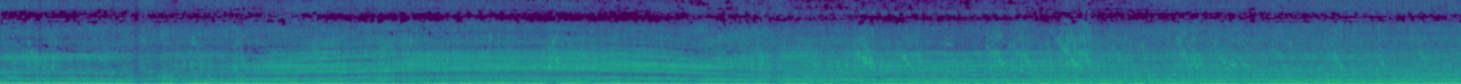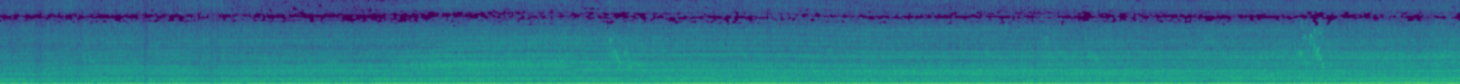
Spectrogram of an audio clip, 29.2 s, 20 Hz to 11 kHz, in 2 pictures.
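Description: Sonalika DI-50 RX diesel tractor engine running steadily under load while it tills wet, muddy ground. It grows slowly louder as the tractor comes closer.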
